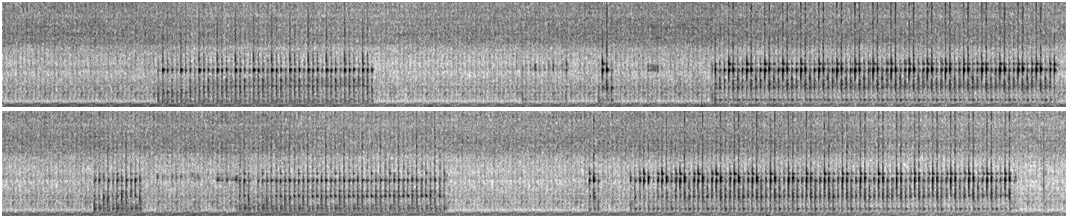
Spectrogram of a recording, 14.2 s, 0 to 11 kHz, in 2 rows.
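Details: 1.9L TDI diesel idling with fuel problem: sharp rapid clatter riding over the engine, coming and going in bursts; injector knock, injectors diagnosed as less than perfect.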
